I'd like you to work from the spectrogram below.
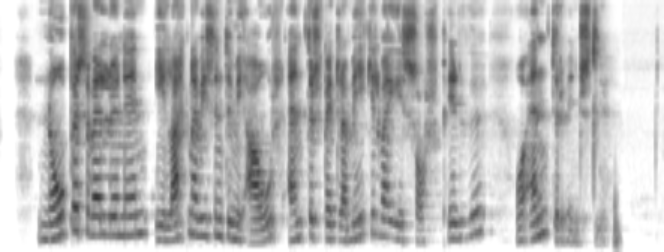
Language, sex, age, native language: Icelandic, female, 50-59, Icelandic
